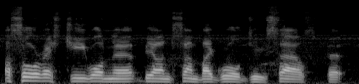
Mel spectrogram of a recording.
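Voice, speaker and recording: A man's voice: medium pitch, moderate pace, warm tone. A man playing in a military game squad, giving casual tactical callouts to his teammates. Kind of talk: casual tactical callouts during online gameplay.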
